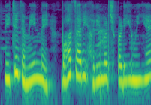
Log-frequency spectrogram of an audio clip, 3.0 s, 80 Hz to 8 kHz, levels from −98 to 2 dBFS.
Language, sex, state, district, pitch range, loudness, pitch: Hindi, female, Jharkhand, Sahebganj, 230-265 Hz, -14 LUFS, 245 Hz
